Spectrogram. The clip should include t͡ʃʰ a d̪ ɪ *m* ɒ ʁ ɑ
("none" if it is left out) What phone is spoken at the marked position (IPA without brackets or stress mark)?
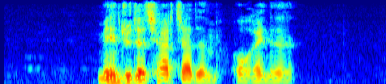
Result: m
